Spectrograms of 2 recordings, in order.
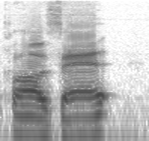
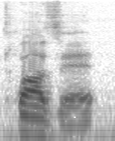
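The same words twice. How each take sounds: First: Its ending is twisted to rhyme with podcast. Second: It is said with its ordinary ending. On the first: "I said closet to make it rhyme with podcast" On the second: "you say closet is just closet"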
